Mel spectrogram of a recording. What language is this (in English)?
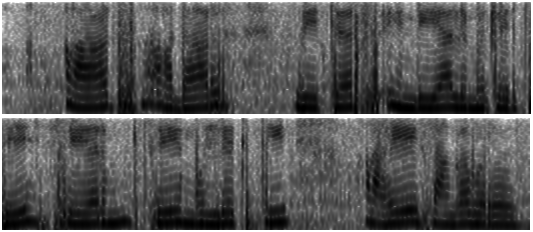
Marathi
